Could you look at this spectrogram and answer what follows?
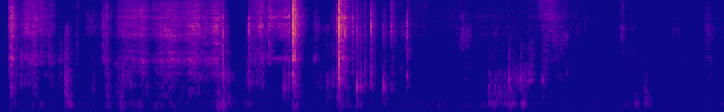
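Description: Scissors snip through paper or card during a mixed media craft session, giving close, crisp cutting and rustling bursts in quick clusters with short pauses between.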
